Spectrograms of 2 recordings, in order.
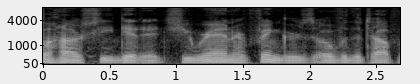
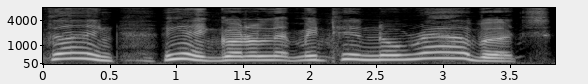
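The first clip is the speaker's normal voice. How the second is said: much higher, slow frightened pleading; begging in fright; 10 semitones higher than usual. A narrator's reading. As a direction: beg in fear, higher and slow. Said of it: "he begged".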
